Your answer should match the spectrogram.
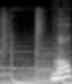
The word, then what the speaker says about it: mole: Mole, pronounced as mole, is a rich sauce in Mexico.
